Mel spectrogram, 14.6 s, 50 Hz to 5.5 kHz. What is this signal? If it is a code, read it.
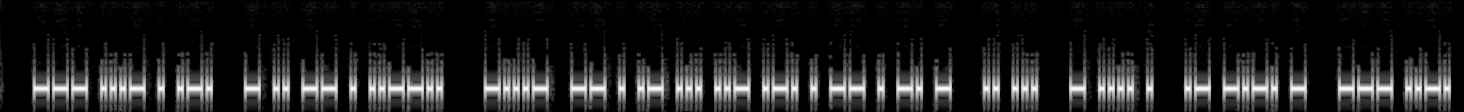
Morse code, heard as a keyed tone, about 25 wpm, 600 Hz. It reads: OVER TIME? <BT> MEASUREMENT IS THE ACT OF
